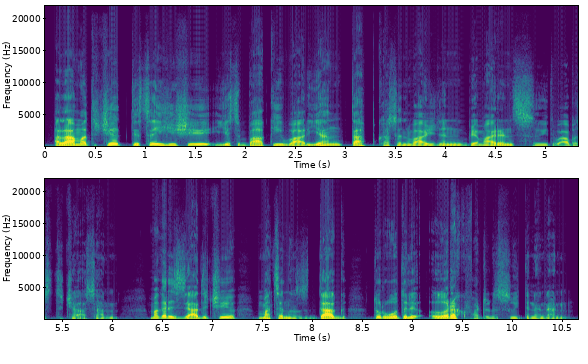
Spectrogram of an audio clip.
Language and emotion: Kashmiri, neutral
